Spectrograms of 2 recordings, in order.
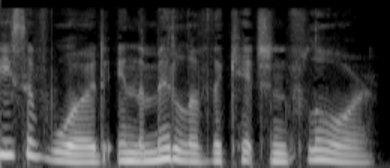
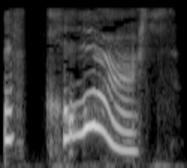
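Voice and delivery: very high squeaky reply; eager Winkie. A narrator's reading. Winkies agreeing to help Dorothy, high and eager. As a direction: agree readily in a tiny high voice. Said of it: "the Winkies replied".

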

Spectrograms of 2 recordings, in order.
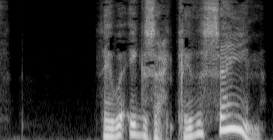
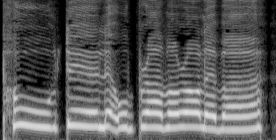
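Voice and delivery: high wailing mock sobs, drawn out; pretend weeping; 3 dB louder than usual. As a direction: fake a loud, high-pitched weep. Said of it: "pretending to weep".

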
